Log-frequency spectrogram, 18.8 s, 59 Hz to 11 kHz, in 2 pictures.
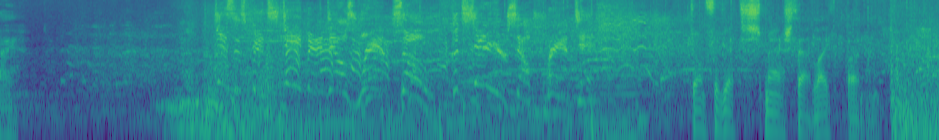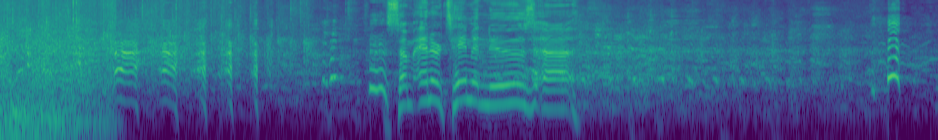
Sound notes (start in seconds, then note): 0.6 laughter; 8.8 laughter and applause; 15.0 laughter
